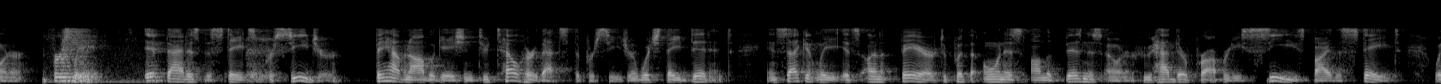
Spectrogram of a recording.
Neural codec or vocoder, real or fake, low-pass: none; real; 5.4 kHz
